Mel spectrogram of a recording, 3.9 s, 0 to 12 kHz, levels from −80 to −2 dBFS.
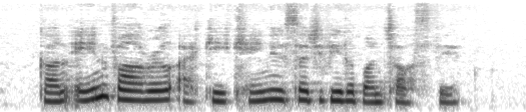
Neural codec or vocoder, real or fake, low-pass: none; real; 10.8 kHz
